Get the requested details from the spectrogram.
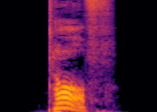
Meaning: peat
- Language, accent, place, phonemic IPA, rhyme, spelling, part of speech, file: German, Germany, Berlin, /tɔʁf/, -ɔʁf, Torf, noun, De-Torf.ogg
